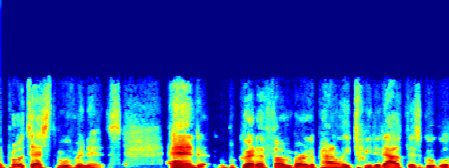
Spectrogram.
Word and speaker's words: Thunberg: I think that's the actual pronunciation. And I used to say that in videos, and I'd get like messages, "It's Thunberg." I'm like, bitch, it's not.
